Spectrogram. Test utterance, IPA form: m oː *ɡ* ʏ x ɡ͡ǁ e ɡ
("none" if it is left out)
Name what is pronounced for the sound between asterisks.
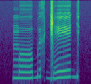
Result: b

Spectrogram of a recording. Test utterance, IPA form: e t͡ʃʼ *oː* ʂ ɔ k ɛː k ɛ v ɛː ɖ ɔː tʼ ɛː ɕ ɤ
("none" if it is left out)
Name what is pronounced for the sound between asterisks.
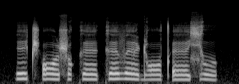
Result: ɔː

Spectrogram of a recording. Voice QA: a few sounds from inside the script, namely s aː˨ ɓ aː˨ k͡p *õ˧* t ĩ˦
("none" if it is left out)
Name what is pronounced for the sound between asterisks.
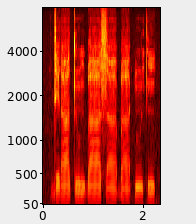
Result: ũ˧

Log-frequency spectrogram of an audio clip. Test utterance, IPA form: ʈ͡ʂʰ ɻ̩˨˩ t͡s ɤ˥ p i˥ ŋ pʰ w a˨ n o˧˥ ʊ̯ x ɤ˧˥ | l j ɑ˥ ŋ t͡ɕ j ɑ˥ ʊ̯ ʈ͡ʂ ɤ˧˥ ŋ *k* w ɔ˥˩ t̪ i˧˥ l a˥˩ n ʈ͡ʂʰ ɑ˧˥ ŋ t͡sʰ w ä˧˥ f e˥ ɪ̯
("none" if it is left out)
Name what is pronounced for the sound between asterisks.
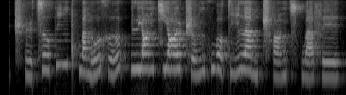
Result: x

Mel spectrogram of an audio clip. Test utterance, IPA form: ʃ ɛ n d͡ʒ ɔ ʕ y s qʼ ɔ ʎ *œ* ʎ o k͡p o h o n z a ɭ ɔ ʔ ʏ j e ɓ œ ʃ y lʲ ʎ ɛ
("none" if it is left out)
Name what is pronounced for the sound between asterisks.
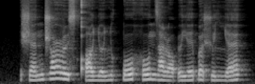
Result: œ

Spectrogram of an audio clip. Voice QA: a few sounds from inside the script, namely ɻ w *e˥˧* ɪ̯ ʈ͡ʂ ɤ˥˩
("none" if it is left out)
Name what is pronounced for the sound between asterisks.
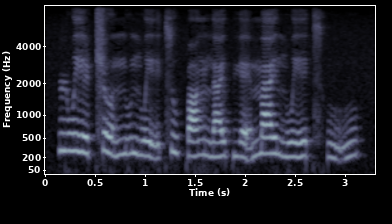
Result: e˥˧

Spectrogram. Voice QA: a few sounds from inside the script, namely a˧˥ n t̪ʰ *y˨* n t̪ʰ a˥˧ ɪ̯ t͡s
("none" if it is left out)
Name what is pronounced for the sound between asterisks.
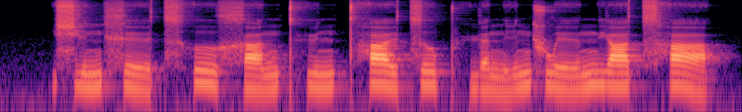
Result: y˧˥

